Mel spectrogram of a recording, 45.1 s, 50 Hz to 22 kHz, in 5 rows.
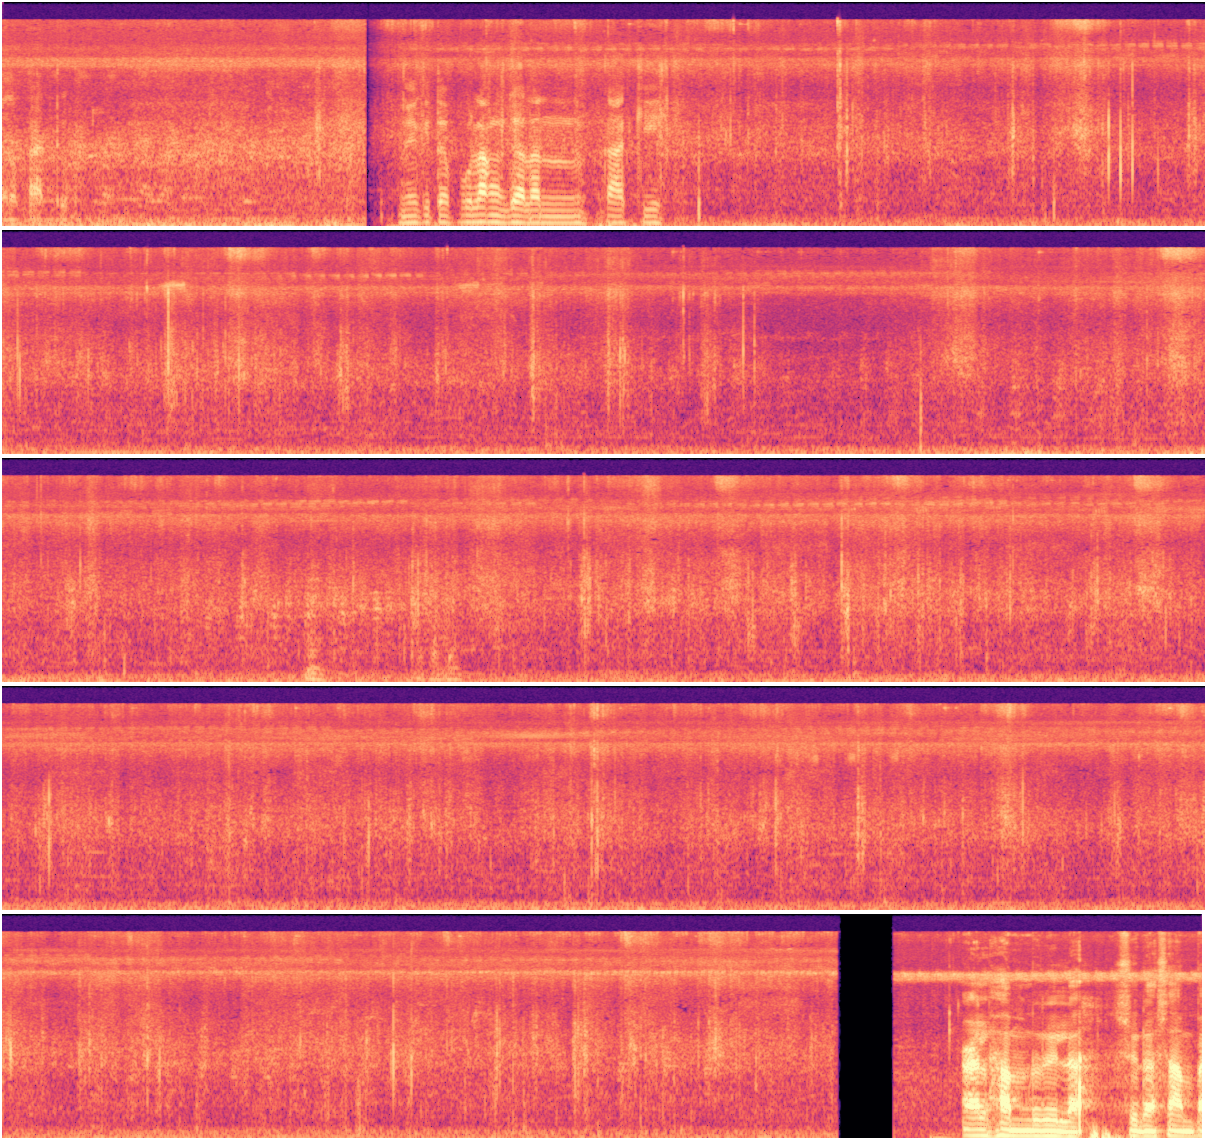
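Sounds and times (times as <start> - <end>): footsteps on dirt path: 0.0 - 42.4.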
